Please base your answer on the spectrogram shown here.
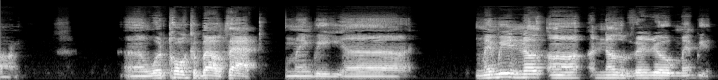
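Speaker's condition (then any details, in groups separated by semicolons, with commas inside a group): Cerebral palsy; present from birth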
